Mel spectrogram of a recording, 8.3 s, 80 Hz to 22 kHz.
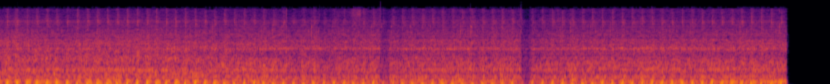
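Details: Yamaha Mio M3 scooter after replacing the camshaft bearing and checking valve clearance: steady even idle with regular firing pulses, no knocking or rattle; the earlier rough engine noise is gone.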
